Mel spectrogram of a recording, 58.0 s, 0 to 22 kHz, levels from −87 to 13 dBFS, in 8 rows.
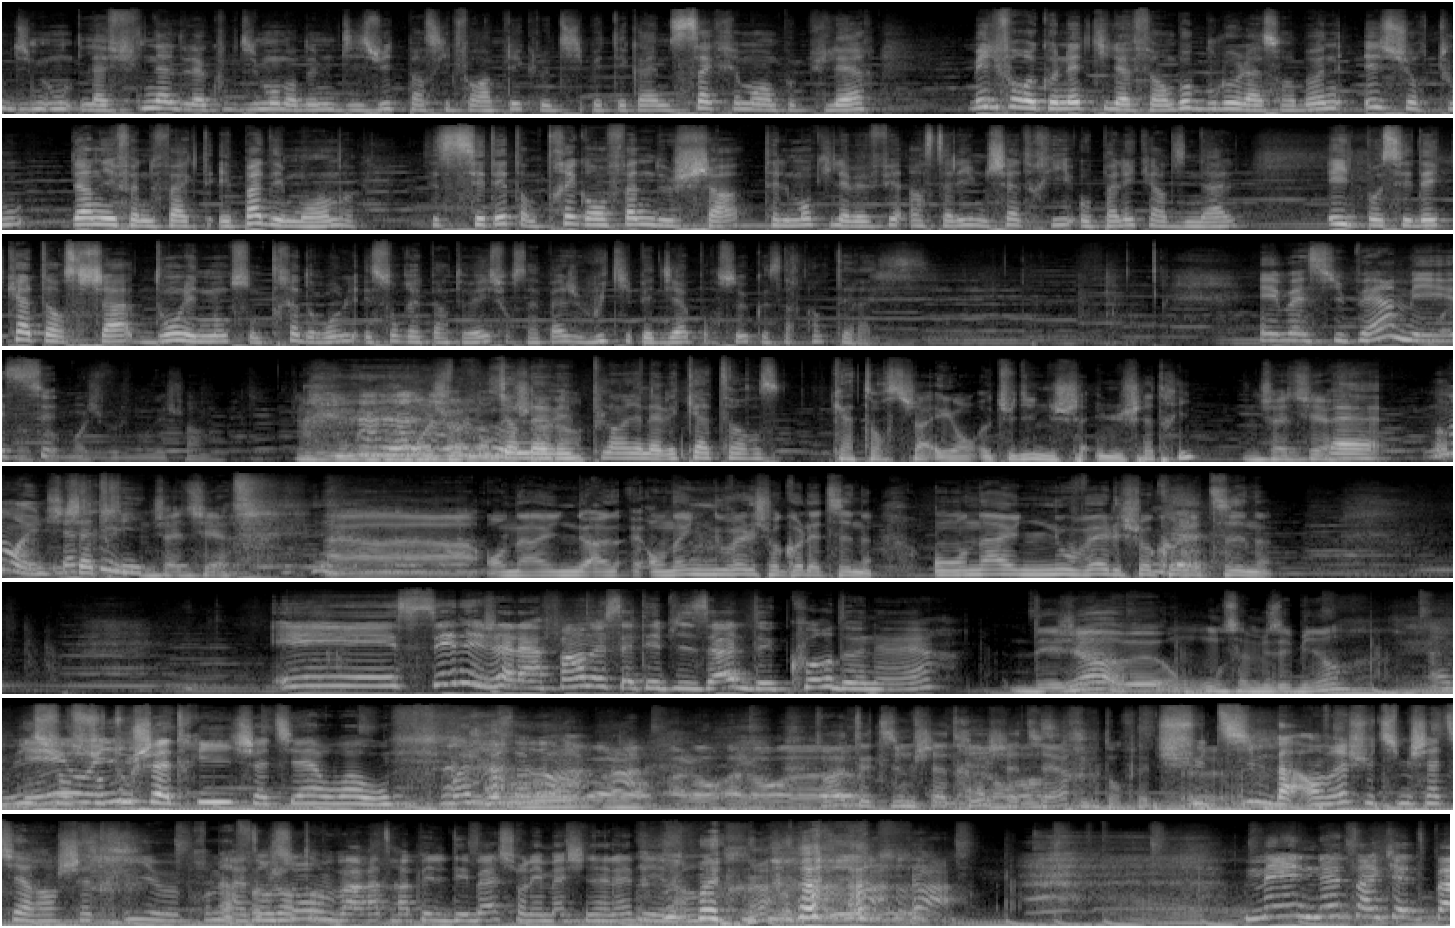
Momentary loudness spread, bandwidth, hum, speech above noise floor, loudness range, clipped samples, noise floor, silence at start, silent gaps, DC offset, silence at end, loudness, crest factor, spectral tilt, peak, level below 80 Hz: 13 LU; 17 kHz; none; 24 dB; 8 LU; under 0.1%; -48 dBFS; 0 s; none; 0.3%; 0 s; -24 LUFS; 24 dB; -3.5 dB/octave; 0 dBFS; -42 dBFS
